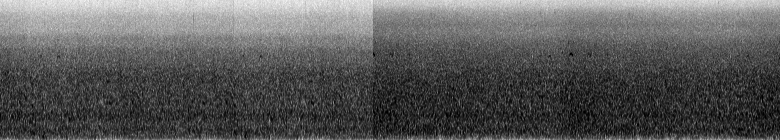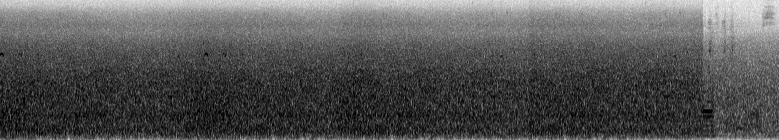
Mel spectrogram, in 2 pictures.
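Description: Steady wash of ocean surf breaking along a rocky coast, which becomes louder and brighter about seven seconds in.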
